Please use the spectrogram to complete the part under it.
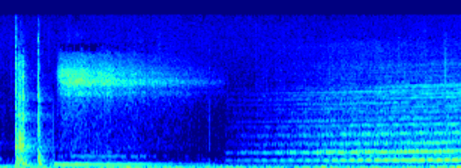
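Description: Pumps start up to fill a tank in a ship's hold, setting off a steady mechanical whirr after a couple of sharp clicks. Midway the drone shifts to a layered, higher humming tone that holds to the end.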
